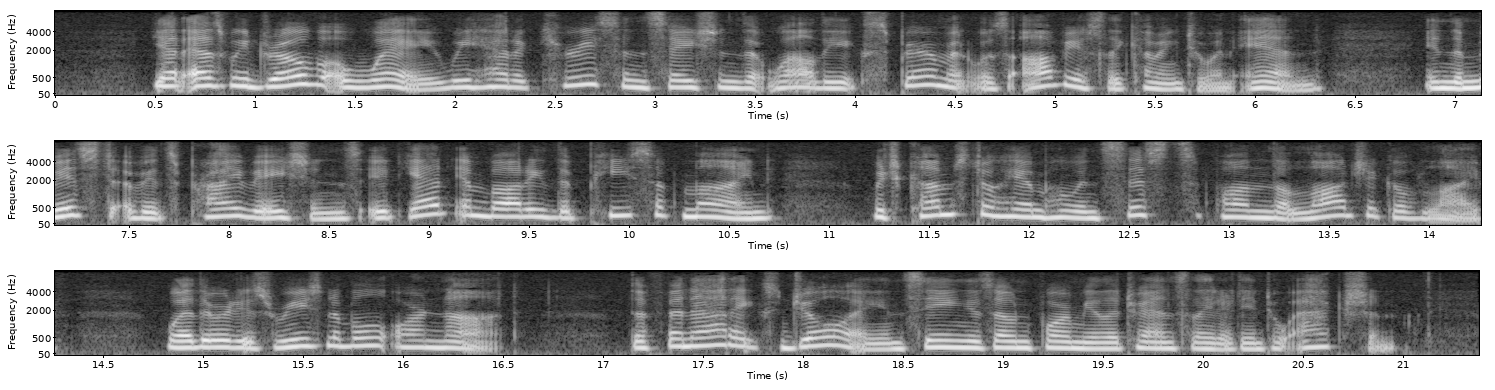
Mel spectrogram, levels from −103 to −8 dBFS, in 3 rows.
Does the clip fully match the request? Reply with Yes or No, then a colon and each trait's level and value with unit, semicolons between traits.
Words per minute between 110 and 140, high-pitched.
No: average, 170 wpm; high, 205 Hz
